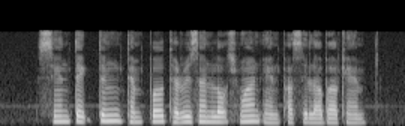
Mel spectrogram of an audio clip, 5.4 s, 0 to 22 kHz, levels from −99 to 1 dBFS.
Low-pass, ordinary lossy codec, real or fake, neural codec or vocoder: none; none; real; none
